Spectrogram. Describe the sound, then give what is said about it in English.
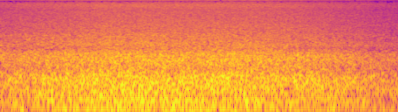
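A crystal clear river flowing through forest around Las Nubes rushes steadily, a dense, unbroken wash of sound with no pauses and no voices. “We also had a couple of chances to check out the crystal clear rivers which run through the forests in and around Las Nubes.”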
